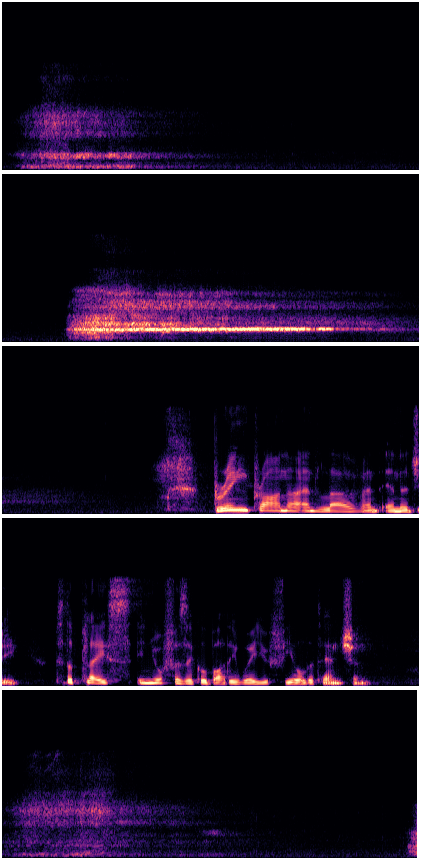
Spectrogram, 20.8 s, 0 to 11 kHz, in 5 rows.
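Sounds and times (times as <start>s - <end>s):
slow deep breathing: 0.0s - 2.5s, 4.8s - 9.1s, 16.6s - 19.6s
speech: 10.6s - 16.3s.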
